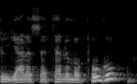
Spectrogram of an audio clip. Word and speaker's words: Giannis Antetokounmpo: And shout-outs to Giannis Antetokounmpo for winning the Kobe Bryant.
